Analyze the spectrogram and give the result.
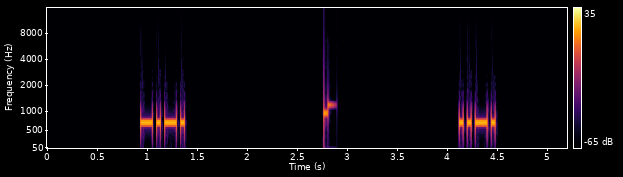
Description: Morse code, heard as a keyed tone, about 30 wpm, 700 Hz. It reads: C F
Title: Single Letters - Phonetic Pronunciation 30wpm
